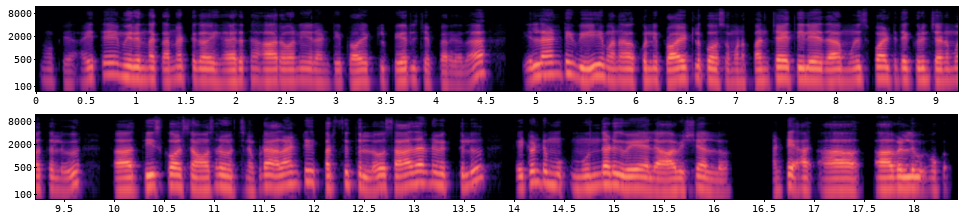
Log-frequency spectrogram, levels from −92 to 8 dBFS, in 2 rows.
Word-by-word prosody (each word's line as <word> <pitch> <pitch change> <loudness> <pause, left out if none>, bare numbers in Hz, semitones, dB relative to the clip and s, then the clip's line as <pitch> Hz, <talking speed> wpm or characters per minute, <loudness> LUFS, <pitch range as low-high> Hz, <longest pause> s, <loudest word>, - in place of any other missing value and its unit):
Okay. 130 -2 -21 0.2
అయితే 155 +6 -6 0.2
మీరిందాక 155 -3 +1
అన్నట్టుగా 155 -1 -4
ఈ - - -9
హరితహారం 140 0 -1
అని 145 +1 -9
ఇలాంటి 130 -1 -10
ప్రాజెక్ట్లు 135 +2 -3
పేర్లు 140 +2 -2
చెప్పారు 120 -2 -9
గదా! 115 - -4 0.5
ఇలాంటివి 205 -4 +1 0.2
మన 145 - -3 0.2
కొన్ని 145 0 -2
ప్రాజెక్ట్ల 150 +4 +4
కోసం 140 -1 -1
మన 135 - -8
పంచాయతీ 150 +2 +2
లేదా 140 -1 +3
మున్సిపాలిటీ 155 +1 -1
దగ్గరి 145 0 -2
నించి 145 -1 -2
అనుమతులు 140 -2 -6 0.5
ఆహ్, 135 +1 +6
తీసుకోవాల్సిన 160 -1 +4
అవసరం 155 +3 +1
ఒచ్చినప్పుడు, 140 +2 -3
అలాంటి 180 +5 +1 0.2
పరిస్థితుల్లో 155 -2 -1 0.2
సాధారణ 190 +5 +4
వ్యక్తులు 170 +3 -3 0.4
ఎటువంటి 200 +5 0
ము 170 - -3 0.2
ముందడుగు 165 +2 +3
వేయాలి 140 -3 +3
ఆ - - +5
విషయాల్లో? 125 -3 -2 0.5
అంటే 130 +6 -2 0.2
ఆహ్, - - -7 0.2
ఆహ్, 130 -1 +4 0.3
ఆ - - +8
వాళ్ళు 145 0 +5 0.2
ఒక 130 - -18
145 Hz, 145 wpm, -24 LUFS, 140-160 Hz, 0.5 s, ఆ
